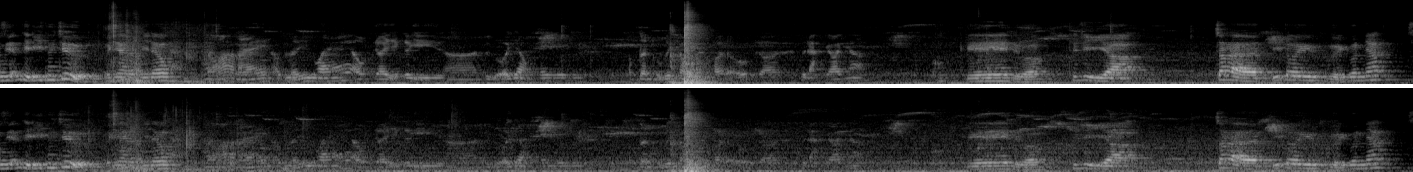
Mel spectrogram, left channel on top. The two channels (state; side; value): normal; both; correlation 0.76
